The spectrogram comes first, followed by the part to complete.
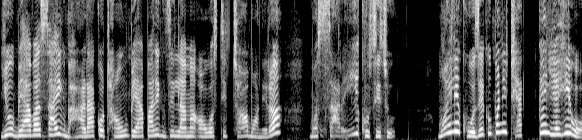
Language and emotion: Nepali, surprised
